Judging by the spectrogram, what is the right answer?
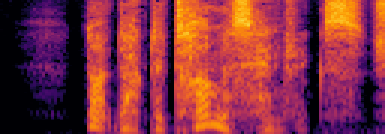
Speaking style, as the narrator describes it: she gasped, with the involuntary rudeness of a child

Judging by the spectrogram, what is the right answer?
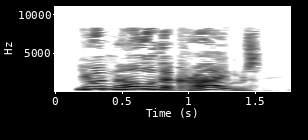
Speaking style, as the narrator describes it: he roared

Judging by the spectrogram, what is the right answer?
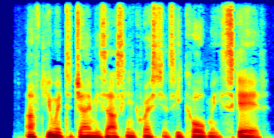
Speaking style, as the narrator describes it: Lee said

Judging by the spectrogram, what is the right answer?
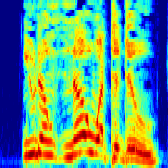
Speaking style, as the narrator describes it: she screamed at them

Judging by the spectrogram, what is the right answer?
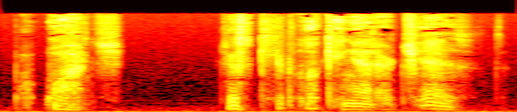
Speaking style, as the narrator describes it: whispered

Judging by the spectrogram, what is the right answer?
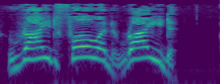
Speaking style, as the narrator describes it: cried Glorfindel to Frodo

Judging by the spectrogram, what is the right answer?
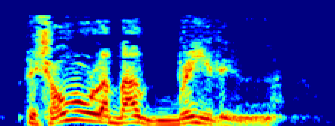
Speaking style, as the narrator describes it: Lord Davenport said curtly

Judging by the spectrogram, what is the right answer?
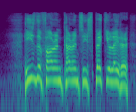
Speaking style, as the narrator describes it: the audience screamed

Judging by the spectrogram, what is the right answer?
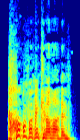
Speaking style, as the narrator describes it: she said, laughing

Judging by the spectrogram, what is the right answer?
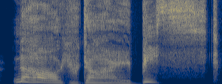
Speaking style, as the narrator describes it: Zuzuli snarled

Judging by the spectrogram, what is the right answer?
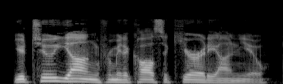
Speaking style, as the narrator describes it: the guy says

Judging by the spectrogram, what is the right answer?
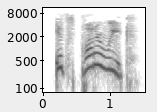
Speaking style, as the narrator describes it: I exclaimed

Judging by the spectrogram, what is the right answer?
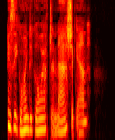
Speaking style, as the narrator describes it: Lucian sighed

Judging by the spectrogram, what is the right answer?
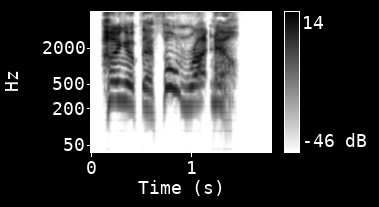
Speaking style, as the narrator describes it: Frank growls

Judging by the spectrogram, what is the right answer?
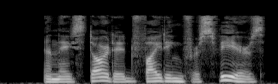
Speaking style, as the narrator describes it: Red softly added

